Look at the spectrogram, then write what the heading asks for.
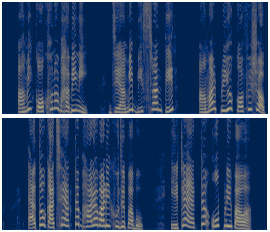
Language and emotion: Bengali, surprised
